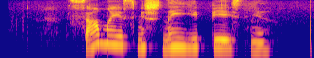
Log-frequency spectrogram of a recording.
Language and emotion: Russian, positive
